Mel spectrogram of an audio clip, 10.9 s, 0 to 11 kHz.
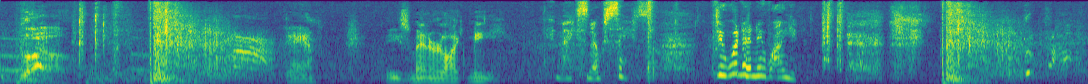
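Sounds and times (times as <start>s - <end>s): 
sudden burst of enemy rifle gunfire among boulders: 1.5s - 2.4s, 9.4s - 10.2s
speech: 2.9s - 8.1s.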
